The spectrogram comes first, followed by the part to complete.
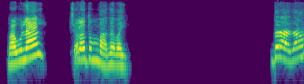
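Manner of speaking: loud call across the yard. Real, not acted. Calling Babulal over to tie the animal, loud call. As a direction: call him over loudly from a distance.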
